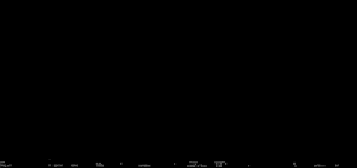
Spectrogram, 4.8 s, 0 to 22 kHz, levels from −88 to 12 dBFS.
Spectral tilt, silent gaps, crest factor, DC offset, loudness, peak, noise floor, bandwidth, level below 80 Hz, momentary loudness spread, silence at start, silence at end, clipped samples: 5.5 dB/octave; 0.14-0.70 s, 0.82-0.92 s, 1.03-1.26 s, 1.37-1.84 s, 1.99-2.49 s, 2.74-2.86 s, 3.01-4.18 s, 4.32-4.45 s; 18 dB; under 0.1%; -64 LUFS; -46 dBFS; under -90 dBFS; 1 kHz; under -90 dBFS; 6 LU; 0 s; 0.25 s; under 0.1%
